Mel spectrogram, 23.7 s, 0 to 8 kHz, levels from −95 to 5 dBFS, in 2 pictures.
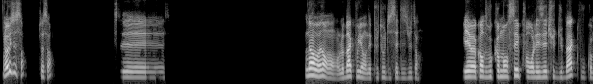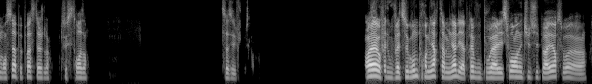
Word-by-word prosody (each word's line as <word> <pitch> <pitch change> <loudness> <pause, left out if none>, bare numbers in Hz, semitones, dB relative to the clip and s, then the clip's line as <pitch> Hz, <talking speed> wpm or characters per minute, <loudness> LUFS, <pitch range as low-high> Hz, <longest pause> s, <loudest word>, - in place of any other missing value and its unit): Ah - - +6
oui, 330 - +3
c'est 290 - -3
ça, 225 0 -7 0.3
c'est - - -8
ça. - - -9 1.2
C'est 155 -1 -8 2.8
Non, 210 0 +8
bah, 180 - +5
non. 140 -9 0
Le 135 +3 -6
Bac 180 +3 +6
oui 175 -2 -2
on 140 -2 -5
est 135 - -7
plutôt 150 +3 -15
17-18 140 0 -11
ans, 140 - -18 0.9
et 165 - +6
heu, 170 0 +6
quand 175 +1 +3
vous 165 +1 -8
commencez 175 +3 0
pour 165 -4 -3
les 160 +1 -2
études 165 0 -4
du 150 +1 -14
Bac, 195 +7 +5
vous 155 - -26
commencez 150 +3 -7
à 185 - +1
peu 145 - -19
près 165 - -4
à - - -2
cet 160 - -14
âge-là. 145 0 -7 0.2
Parce - - -19
que - - -14
c'est - - -9
3 150 -1 -5
ans. 140 - -12 2.7
Ça 140 - -9
c'est 130 -1 -12
fou, - - -22
ça. - - -23 2.3
Ouais, 185 +3 +10
au 175 -3 +5
fait 175 - -6
vous 150 -3 -15
faites 155 0 -2
2de, 170 +3 -4
1re, 180 +1 -1
terminale 165 +2 0
et - - 0
après 155 +5 -2
vous 150 -3 -13
pouvez 150 +2 -3
aller 145 0 +2
soit 170 +5 -2
en 165 - -1
études 160 0 -10
supérieures, 155 +2 -2
soit, 150 +1 -8 0.3
heu, - - -16
155 Hz, 160 wpm, -21 LUFS, 150-170 Hz, 2.8 s, Ouais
